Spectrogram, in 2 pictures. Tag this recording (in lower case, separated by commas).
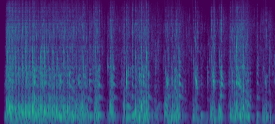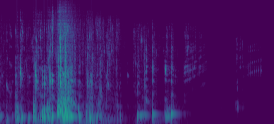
water, gurgling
